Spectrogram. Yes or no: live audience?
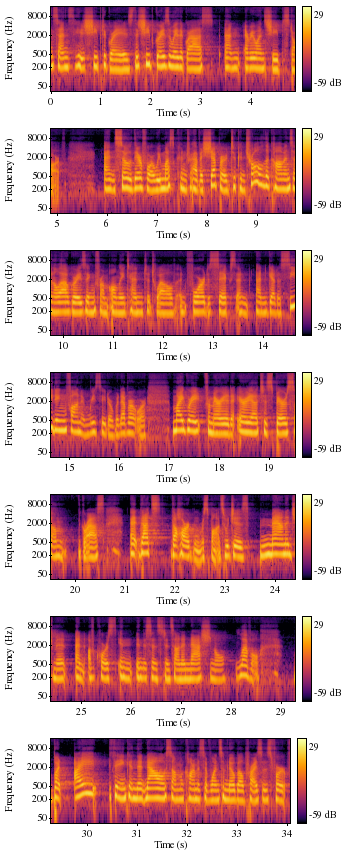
yes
